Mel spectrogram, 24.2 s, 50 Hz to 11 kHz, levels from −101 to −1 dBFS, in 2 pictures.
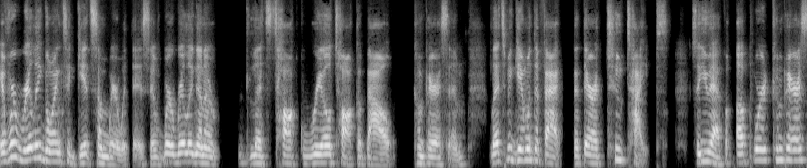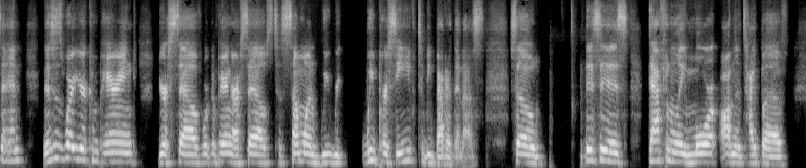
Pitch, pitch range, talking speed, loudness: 170 Hz, 155-200 Hz, 155 wpm, -19 LUFS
